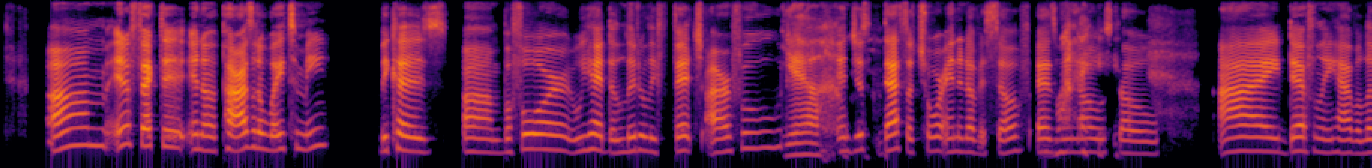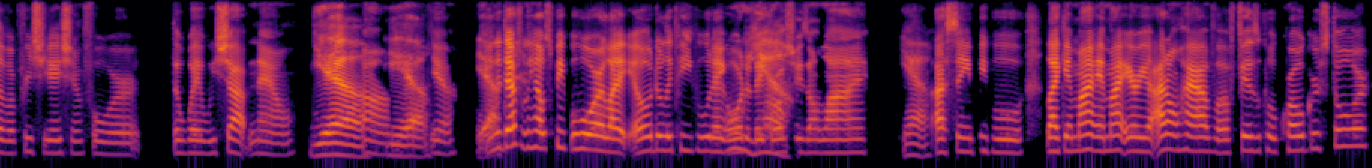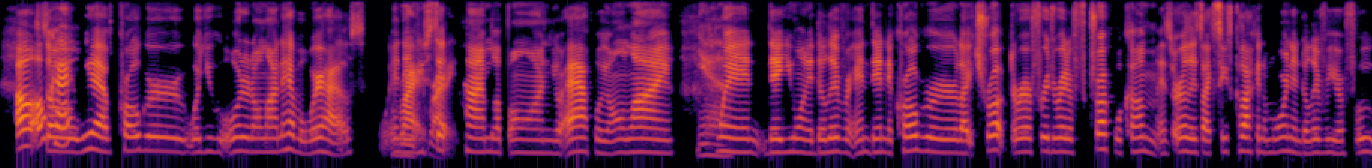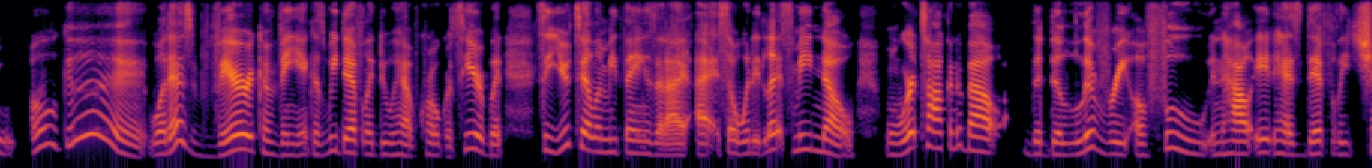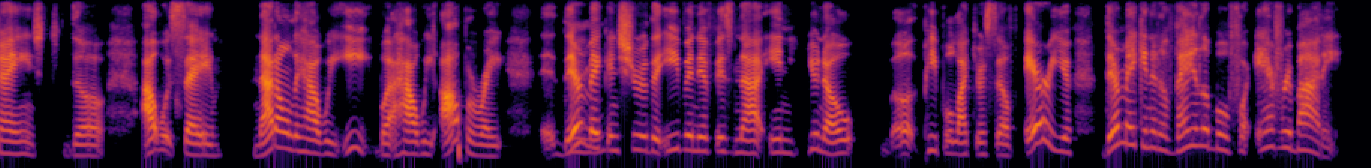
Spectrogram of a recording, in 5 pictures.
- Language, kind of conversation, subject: English, unstructured, How has the rise of food delivery services impacted our eating habits and routines?
- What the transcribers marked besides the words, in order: chuckle; laughing while speaking: "Right"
